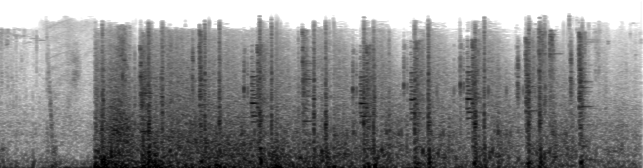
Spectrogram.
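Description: Rapid gunshots crack from a game.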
